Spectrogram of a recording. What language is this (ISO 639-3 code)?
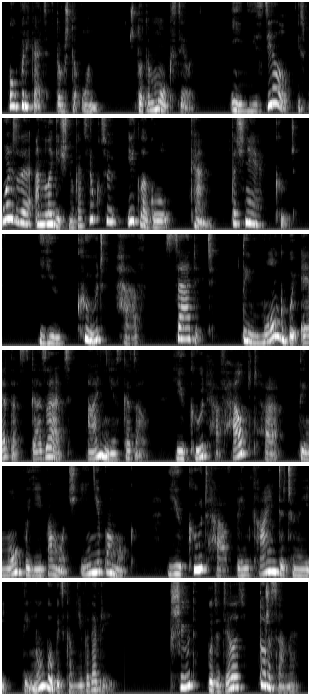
rus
